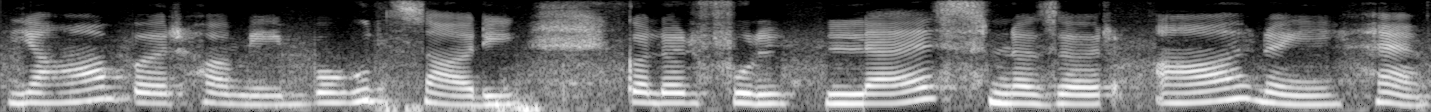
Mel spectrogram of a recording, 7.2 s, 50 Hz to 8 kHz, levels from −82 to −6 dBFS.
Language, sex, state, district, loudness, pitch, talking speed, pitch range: Hindi, female, Punjab, Fazilka, -13 LUFS, 220 Hz, 90 wpm, 200-235 Hz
